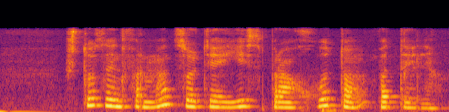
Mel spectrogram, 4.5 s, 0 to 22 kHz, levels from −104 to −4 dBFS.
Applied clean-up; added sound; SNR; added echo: none; none; none; none.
